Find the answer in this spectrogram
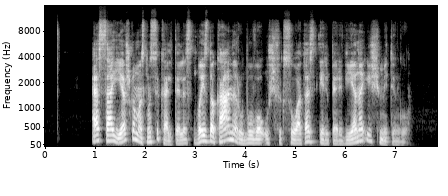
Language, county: Lithuanian, Kaunas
